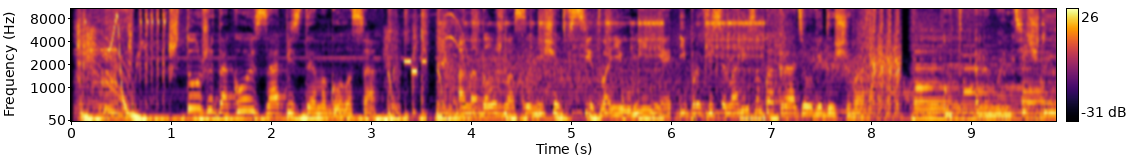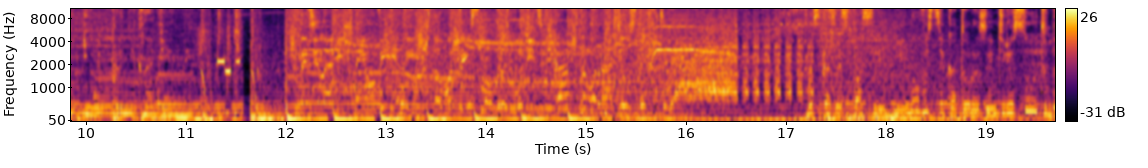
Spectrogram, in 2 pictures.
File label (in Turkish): Rusca Kadin, Seslendirme, Kadın Ses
